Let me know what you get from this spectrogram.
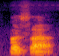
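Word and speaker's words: פסח: Pesach.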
